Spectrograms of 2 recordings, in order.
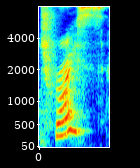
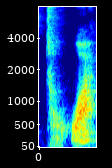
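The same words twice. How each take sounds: First: "trois" read the English way from the spelling, ending in an s; "trois" said as an English learner would read it off the page; "trois" mispronounced like an English word, the s sounded; wrong English reading. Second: "trois" said the French way as "trwa" with a silent s; "trois" as in French, with a wa sound and no final s; "trois" pronounced properly as "trwa"; correct French. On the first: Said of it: "it's not trois, as lots of people, uh, pronounce when they see it written down". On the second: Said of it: "we learn, don't we, that it is trois".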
